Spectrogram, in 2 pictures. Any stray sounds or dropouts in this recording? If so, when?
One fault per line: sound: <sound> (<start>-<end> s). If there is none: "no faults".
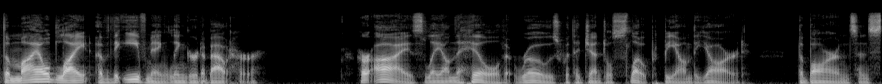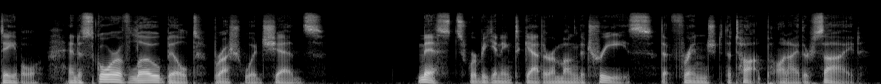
no faults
